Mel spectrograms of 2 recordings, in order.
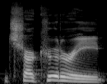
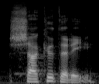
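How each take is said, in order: First: The word is said with an English accent. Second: The word is said with a French accent. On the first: "charcuterie with an English accent" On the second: "in French it's like"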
